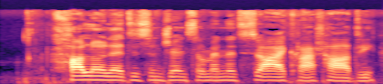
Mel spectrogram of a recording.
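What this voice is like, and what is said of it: Put-on accent. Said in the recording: “I don't know why I did that fucking accent at the beginning”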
